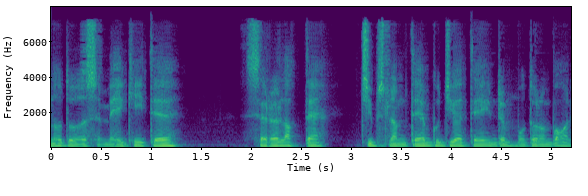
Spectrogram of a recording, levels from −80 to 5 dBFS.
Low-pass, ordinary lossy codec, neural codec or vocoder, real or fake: 7.2 kHz; AAC, 32 kbps; codec, 16 kHz, about 1 kbps, DyCAST, with the encoder's durations; fake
